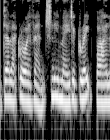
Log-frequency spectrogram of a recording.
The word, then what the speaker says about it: Delacroix: Jones and Dicky delaqua the villagers pronounced this name Delacroix eventually made a great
